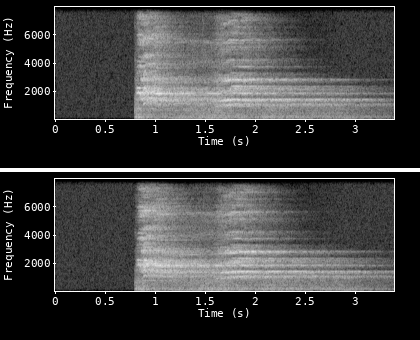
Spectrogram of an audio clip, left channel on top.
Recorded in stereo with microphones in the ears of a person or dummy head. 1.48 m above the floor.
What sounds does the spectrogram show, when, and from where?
0.8 s a bird: 35° left (ahead or behind), 0.5 m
